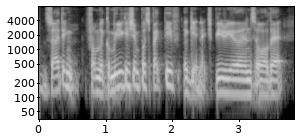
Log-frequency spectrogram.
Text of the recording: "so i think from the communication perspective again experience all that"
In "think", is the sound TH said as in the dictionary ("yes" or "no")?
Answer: no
